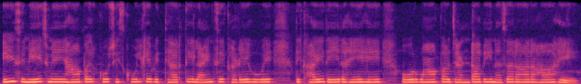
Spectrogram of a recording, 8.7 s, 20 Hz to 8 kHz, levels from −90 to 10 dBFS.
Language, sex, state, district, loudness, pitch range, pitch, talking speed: Hindi, female, Rajasthan, Jaipur, -14 LUFS, 235-255 Hz, 245 Hz, 180 wpm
